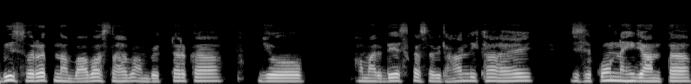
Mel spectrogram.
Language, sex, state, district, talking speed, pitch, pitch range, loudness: Hindi, male, Chhattisgarh, Balrampur, 165 wpm, 160 Hz, 150-165 Hz, -18 LUFS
